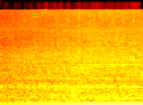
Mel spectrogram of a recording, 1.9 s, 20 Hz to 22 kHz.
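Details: Volvo 740 saved from scrap, after a full new exhaust, new belts, oil filters and fuel pump: smooth even low rumble with no knocks or ticks, only a steady fan hiss; healthy idle.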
